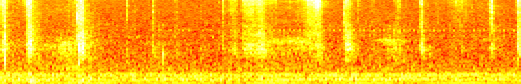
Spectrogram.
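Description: Knife scraping and cutting out the flesh in the middle of a raw apple: an irregular series of short scrapes.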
